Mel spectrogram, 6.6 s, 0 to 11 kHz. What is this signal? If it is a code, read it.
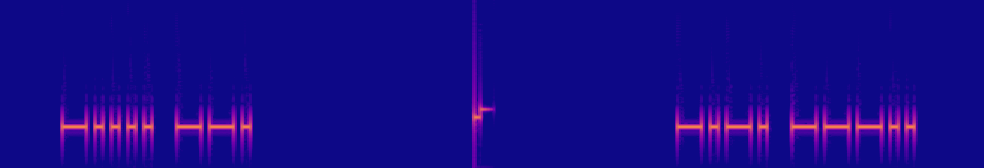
Morse code, heard as a keyed tone, about 22 wpm, 700 Hz. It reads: 6G C8
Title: Single-Letter Single-Number 22wpm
